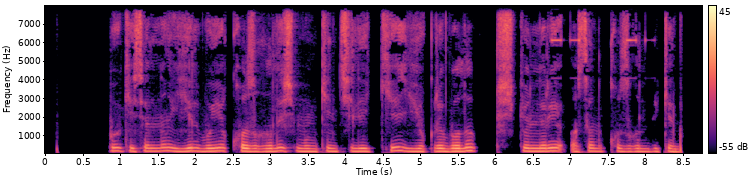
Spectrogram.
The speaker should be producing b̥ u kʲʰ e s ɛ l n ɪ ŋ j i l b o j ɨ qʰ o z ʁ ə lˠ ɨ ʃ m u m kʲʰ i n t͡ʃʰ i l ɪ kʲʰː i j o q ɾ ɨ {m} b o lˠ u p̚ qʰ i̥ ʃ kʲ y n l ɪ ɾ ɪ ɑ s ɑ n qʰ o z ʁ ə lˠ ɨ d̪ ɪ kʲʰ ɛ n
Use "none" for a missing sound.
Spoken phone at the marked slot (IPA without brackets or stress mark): none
